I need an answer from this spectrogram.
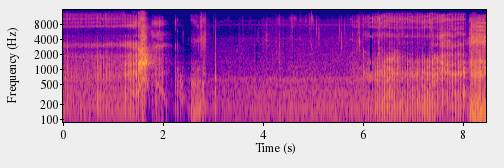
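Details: Chihuahua, a pet dog, growling in a low rumbling stretch, then louder whining and yapping noises toward the end, with a short sharp burst early on; other household noise in the background.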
